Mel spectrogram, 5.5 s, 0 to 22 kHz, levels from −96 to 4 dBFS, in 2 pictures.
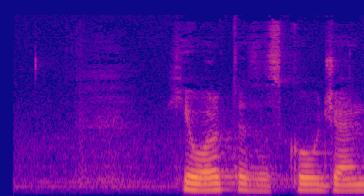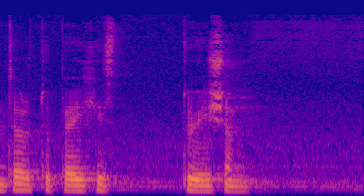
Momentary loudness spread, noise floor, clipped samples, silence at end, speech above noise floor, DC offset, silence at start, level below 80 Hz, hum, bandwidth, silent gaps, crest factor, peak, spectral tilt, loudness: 15 LU; -59 dBFS; under 0.1%; 0.7 s; 27 dB; under 0.1%; 0.6 s; -82 dBFS; none; 16 kHz; none; 20 dB; -16 dBFS; -5.5 dB/octave; -33 LUFS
